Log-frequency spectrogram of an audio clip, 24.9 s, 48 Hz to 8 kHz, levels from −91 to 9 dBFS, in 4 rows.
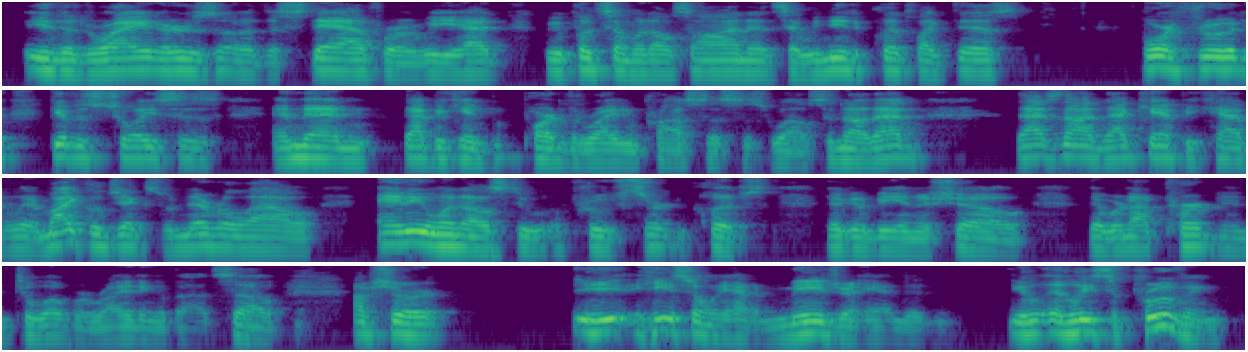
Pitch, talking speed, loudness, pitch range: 120 Hz, 215 wpm, -29 LUFS, 110-130 Hz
